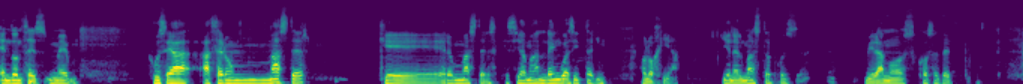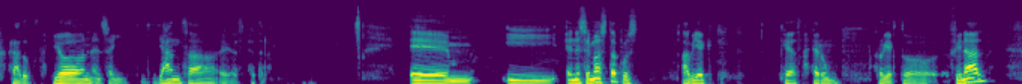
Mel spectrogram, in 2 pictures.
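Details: Adult man with stuttering, speaking Spanish, his second language; he reports his stuttering held back his learning of Spanish.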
